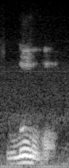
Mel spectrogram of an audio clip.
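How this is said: The name is mumbled together like one syllable.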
